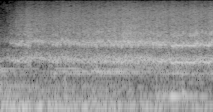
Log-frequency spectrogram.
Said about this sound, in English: So then he turns to see if he's got a green light when he starts hearing the screeching of tires.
